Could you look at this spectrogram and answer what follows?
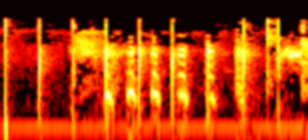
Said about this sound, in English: Only two of us clapped.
